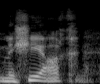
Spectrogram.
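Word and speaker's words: משיח: The Hebrew is Messiah, or, they would pronounce it Mashiach, but it's Messiah.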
